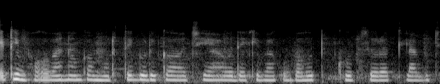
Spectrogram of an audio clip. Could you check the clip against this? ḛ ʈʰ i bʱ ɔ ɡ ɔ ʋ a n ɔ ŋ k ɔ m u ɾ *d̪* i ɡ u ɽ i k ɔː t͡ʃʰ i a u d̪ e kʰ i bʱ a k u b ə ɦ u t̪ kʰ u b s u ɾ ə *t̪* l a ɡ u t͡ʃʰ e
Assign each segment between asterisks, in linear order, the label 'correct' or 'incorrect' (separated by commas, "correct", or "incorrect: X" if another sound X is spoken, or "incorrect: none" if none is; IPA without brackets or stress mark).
incorrect: t̪, correct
